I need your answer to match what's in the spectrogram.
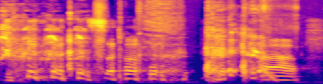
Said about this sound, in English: I broke my promise just then and I coughed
